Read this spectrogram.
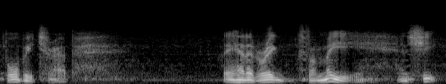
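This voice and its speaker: A man's voice: low voice, expressive, takes it slowly, slight background noise, full character voice. An American actor playing a tough, world-weary insurance investigator in a 1950s radio drama, telling his story in terse, clipped phrases. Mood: grim. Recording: dull 1950s radio recording with music.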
